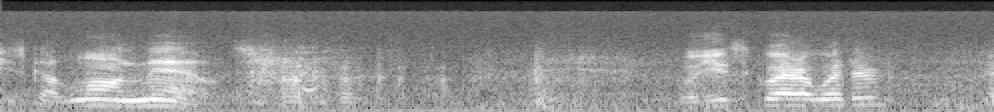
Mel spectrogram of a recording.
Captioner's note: group chuckling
